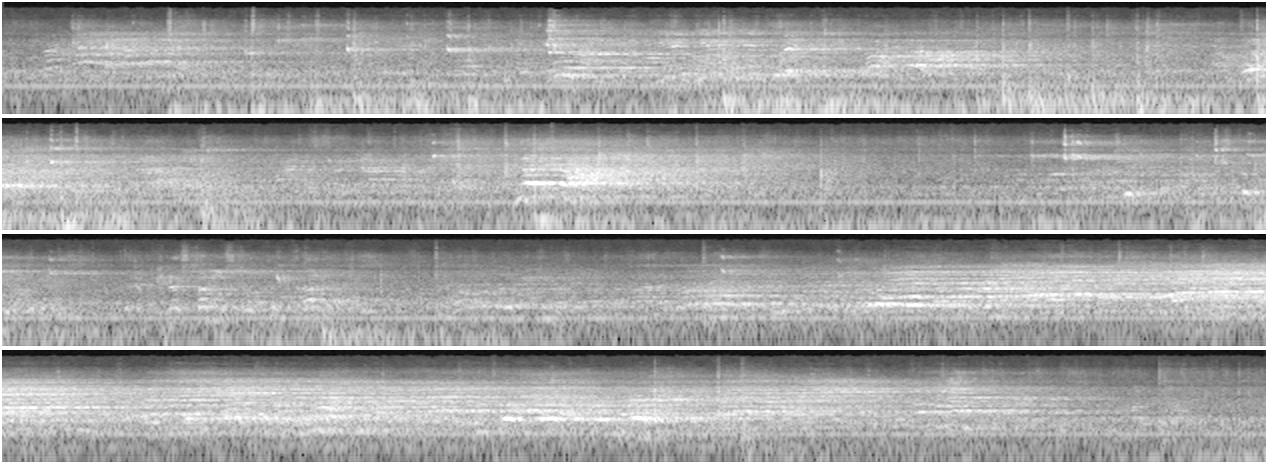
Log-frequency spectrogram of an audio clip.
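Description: A handball being bounced on an indoor sports court, with low thuds from the ball and players' feet and a louder impact about eleven seconds in, under a background of voices that grows fuller about twenty seconds in.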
